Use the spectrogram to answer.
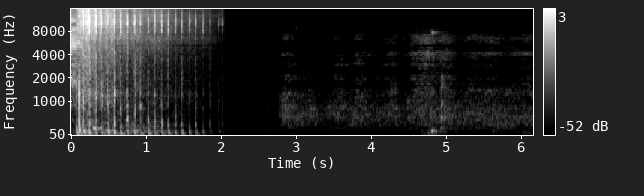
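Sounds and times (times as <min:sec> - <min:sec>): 
voice imitating a helicopter: 0:00.0 - 0:02.0.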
